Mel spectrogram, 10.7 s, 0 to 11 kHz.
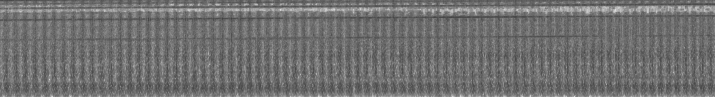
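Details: Hoover Link HL1682D3 washing machine with damaged body and twisted door seal, on spin: heavy fast regular banging three to four times a second, drum slamming the cabinet hard; extremely loud whole-machine rattling.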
